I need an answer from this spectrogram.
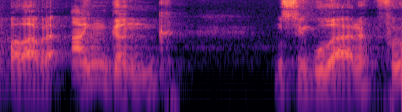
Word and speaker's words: Eingang: Eingang, tá? Pronúncia, mais ou menos assim, ó. Eingang.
